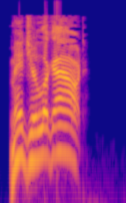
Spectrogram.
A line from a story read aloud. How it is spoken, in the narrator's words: Zwitty shouted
